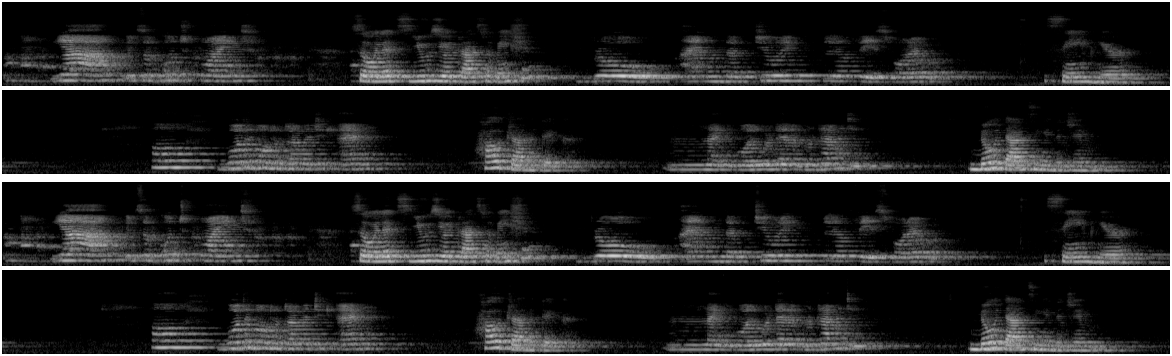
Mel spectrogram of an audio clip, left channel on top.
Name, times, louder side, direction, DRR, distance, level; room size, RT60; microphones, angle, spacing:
voice 1, 0.0-2.8 3.5-3.6 5.7-9.4 12.8-12.9 13.2-15.5 18.3-20.3, right 1 dB, 45° right, 1.9 m, -28 dB
voice 2, 3.5-5.4 10.6-11.3 16.4-17.4 21.3-22.7, equal, 5° right, 0.6 m, -25 dB
6.9 x 4.3 x 3.8 m
head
